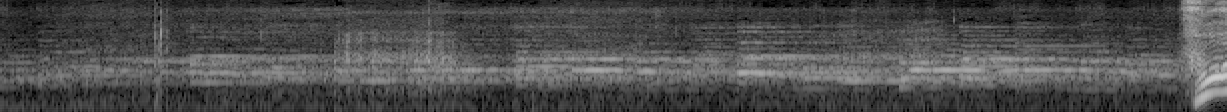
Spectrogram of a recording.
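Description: Recorded church wedding bells ringing in overlapping peals, played through a laptop's speakers.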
